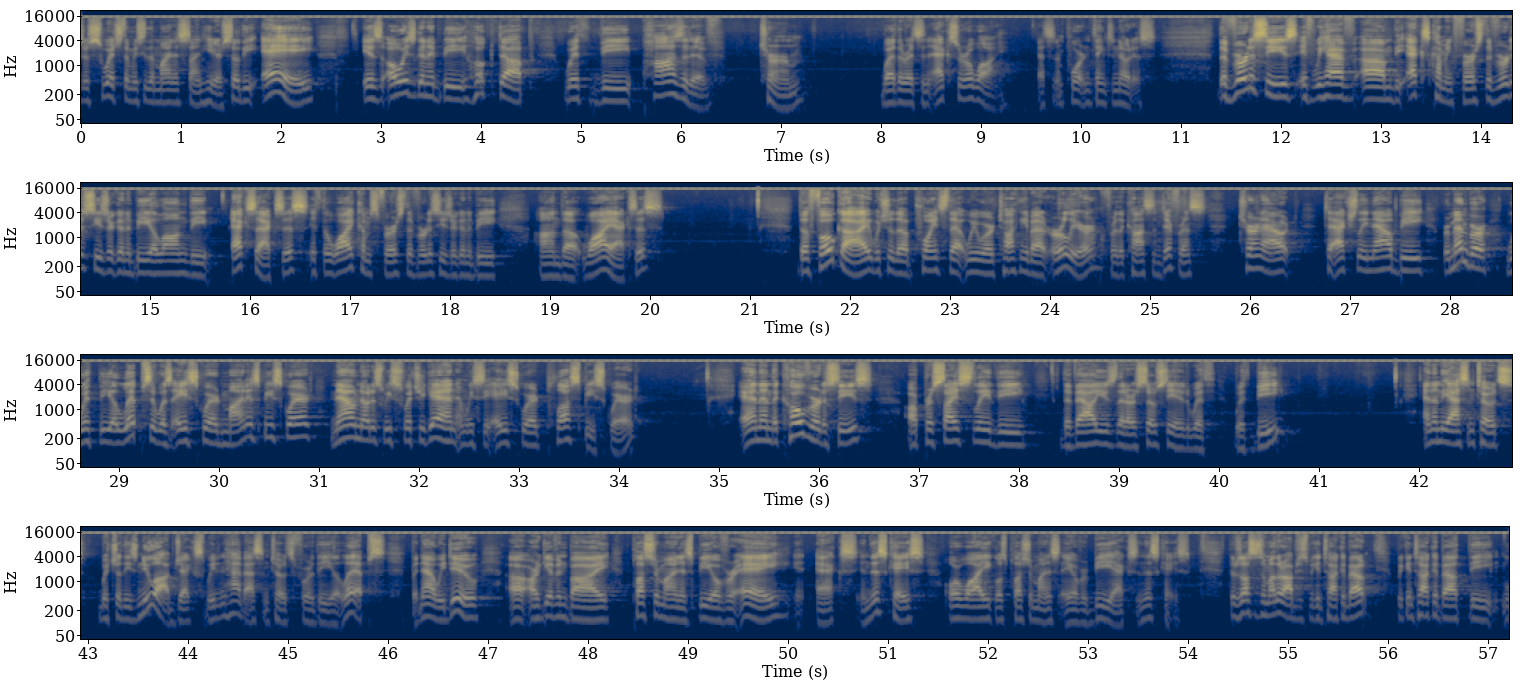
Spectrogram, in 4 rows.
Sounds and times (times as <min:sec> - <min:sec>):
Speech: 0:00.0 - 0:07.3, 0:08.0 - 0:10.8, 0:11.4 - 0:20.2, 0:21.5 - 0:34.3, 0:35.2 - 0:40.8, 0:42.0 - 0:57.2.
